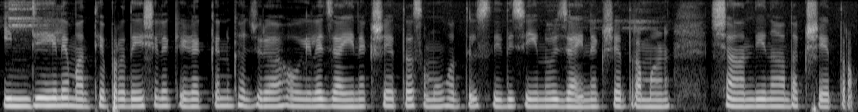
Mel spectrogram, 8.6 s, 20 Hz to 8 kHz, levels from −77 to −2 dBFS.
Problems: none marked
